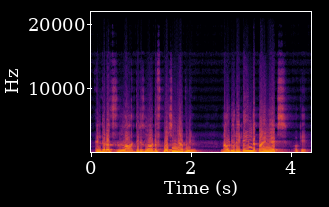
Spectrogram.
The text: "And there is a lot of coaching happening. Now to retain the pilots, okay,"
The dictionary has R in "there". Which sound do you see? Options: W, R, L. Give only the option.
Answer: L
